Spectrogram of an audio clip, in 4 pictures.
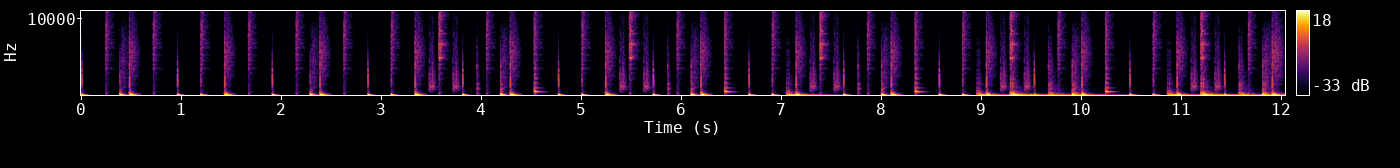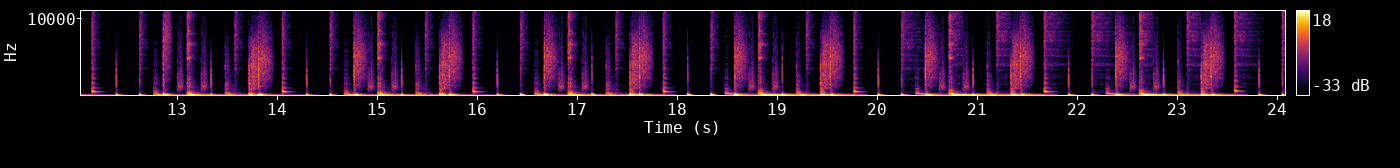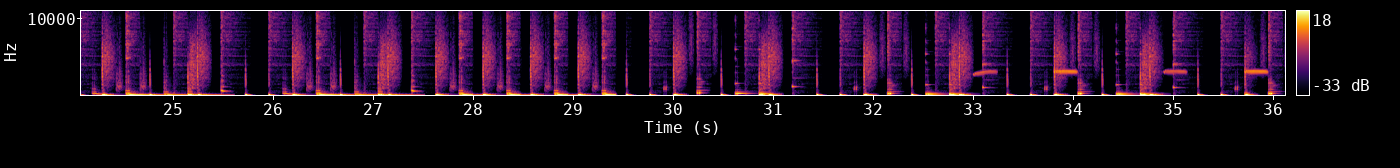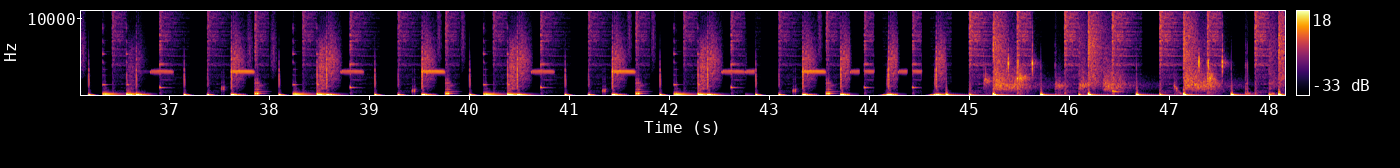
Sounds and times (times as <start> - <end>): Drum machine: 0.0 - 48.1.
